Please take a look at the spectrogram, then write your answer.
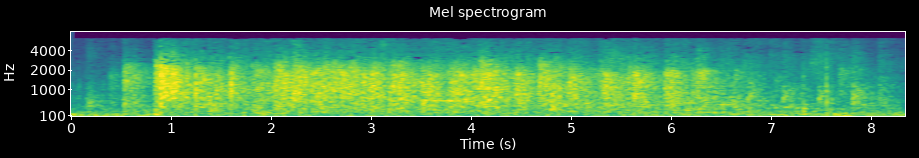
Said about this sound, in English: Thank you. You haven't heard anything yet, though. Better hold the uh, clapping.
